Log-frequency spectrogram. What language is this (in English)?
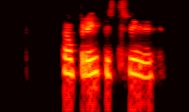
Icelandic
